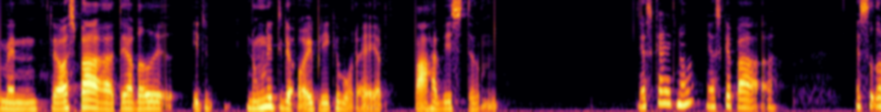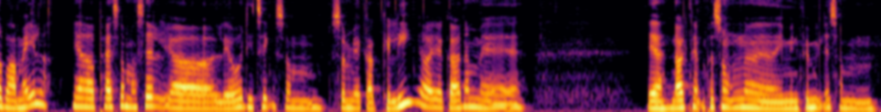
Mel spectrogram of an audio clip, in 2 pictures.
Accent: Gadstrup, Zealand, Denmark; jeg er født og opvokset i Gastrup, sådan lige i nærheden af Roskilde. Der har jeg stort set boet næsten hele mit liv. Jeg gik endda i folkeskole i den selv samme

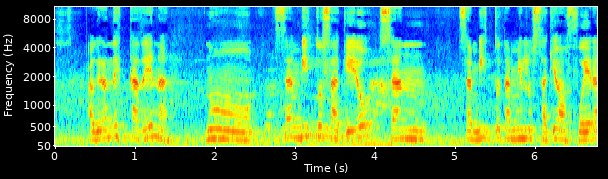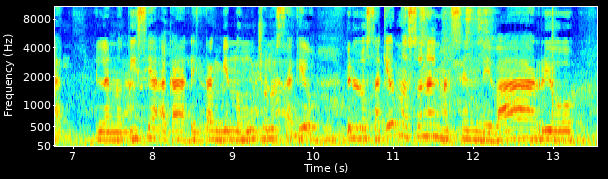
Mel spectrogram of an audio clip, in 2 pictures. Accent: La Florida, Santiago Metropolitan Region, Chile; soy acá de la Florida, de territorios periféricos, de lo que es la ciudad de Santiago

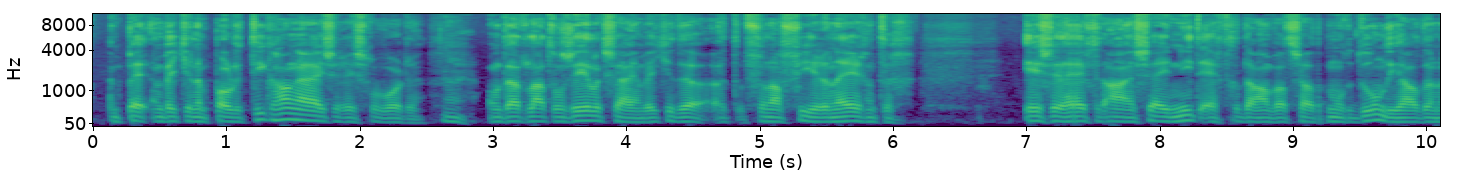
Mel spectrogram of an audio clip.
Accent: Netherlands; now in Belgium; Ik ben natuurlijk, ook al heb ik ook al een poos in België gewoond, als Nederland net wint met hockey, ik ben een Nederlander. En dat blijf ik hier ook.

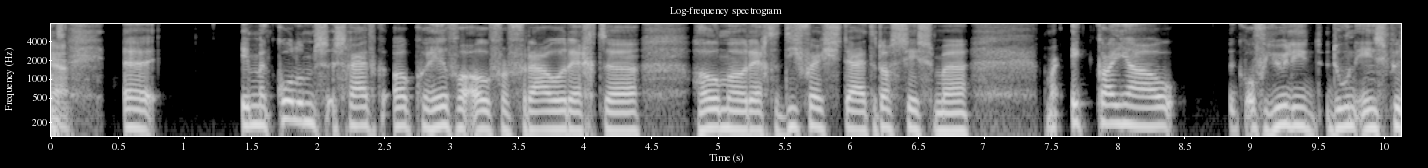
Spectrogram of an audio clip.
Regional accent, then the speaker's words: Rotterdam, South Holland, Netherlands; now in Amsterdam, Netherlands; Ik ben opgegroeid in Rotterdam, in een zwarte wijk. Ja. En ik woon nu in Amsterdam.

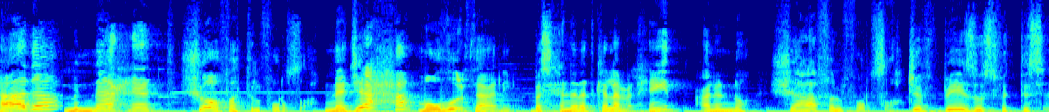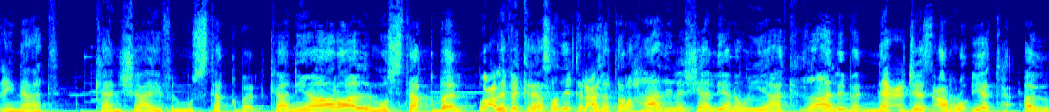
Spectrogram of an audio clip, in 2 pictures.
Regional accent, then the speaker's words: Saudi Arabia; إحنا عندنا في المملكة العربية السعودية، إذا ما كنت سعودي يعني، عندنا صحراء

